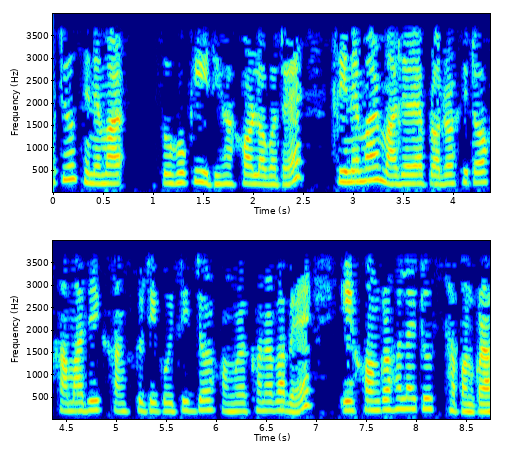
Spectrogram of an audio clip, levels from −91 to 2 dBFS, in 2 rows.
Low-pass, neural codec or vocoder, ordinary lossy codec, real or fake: 3.6 kHz; none; none; real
